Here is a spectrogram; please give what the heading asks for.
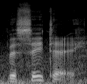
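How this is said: The name is said with a Spanish pronunciation. "here in Spain they pronounce it"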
